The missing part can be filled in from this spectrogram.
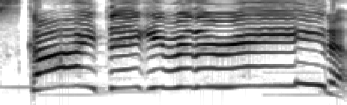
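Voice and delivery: voice cracking. Speaker thanks someone for the raid, voice cracking. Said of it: "my voice cracked!".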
